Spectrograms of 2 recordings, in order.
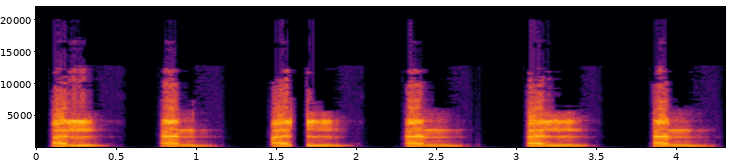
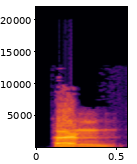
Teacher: ലാമിന്റെ മഹ്റജിൽ നിന്ന് നൂന് പറയാൻ നമ്മൾ ശ്രദ്ധിച്ചാൽ അതിന് സുക്കൂൻ കൊടുക്കുമ്പോൾ അൺ എന്നുള്ള ശബ്ദം വരും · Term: ണയുടെ ചില്ലക്ഷരം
